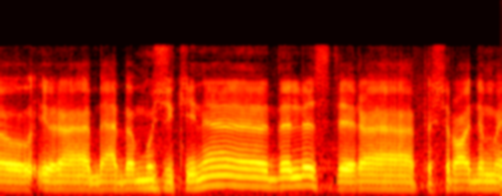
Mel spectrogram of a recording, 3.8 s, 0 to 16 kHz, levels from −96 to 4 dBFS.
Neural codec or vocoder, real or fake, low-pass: codec, 16 kHz, 2 kbps, FunCodec, trained on Chinese and English, 25 frames a second; fake; 7.2 kHz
